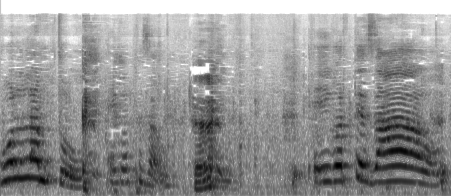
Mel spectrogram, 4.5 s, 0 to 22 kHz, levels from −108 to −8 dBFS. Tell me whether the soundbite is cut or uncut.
uncut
